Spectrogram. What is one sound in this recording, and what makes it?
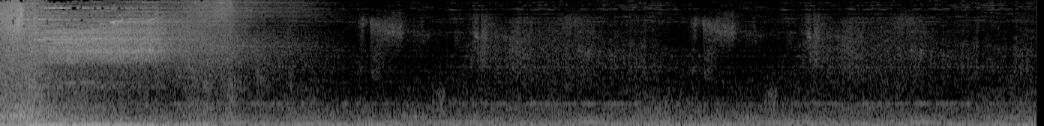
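A triumphant victory tune plays softly.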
